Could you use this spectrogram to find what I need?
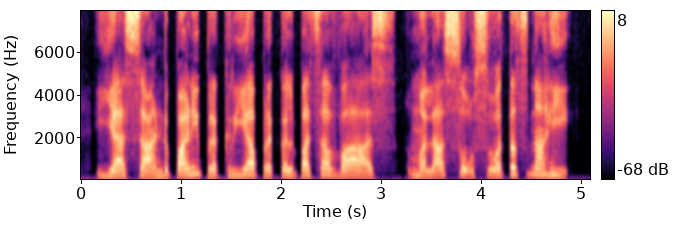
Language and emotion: Marathi, disgusted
